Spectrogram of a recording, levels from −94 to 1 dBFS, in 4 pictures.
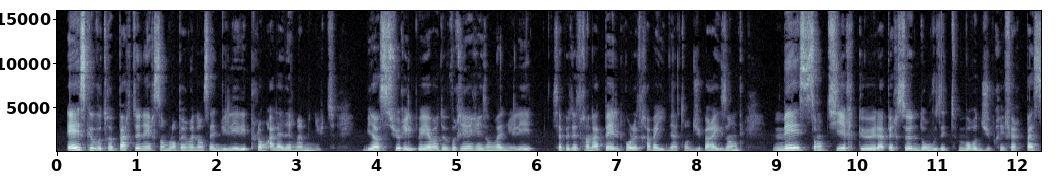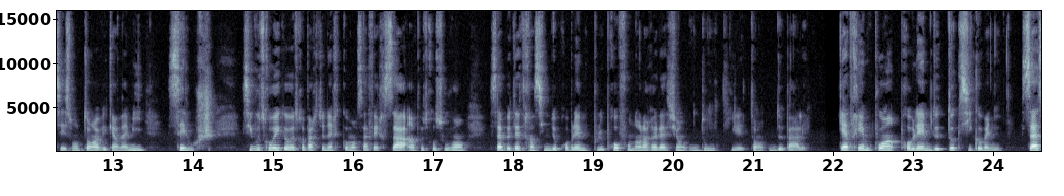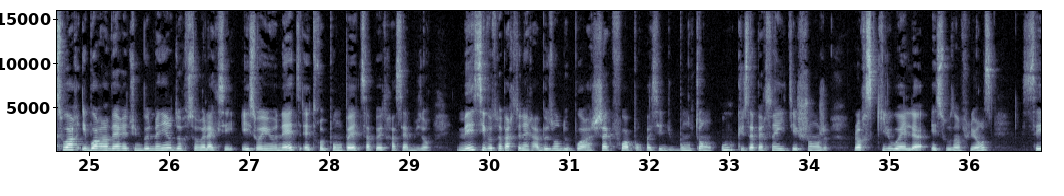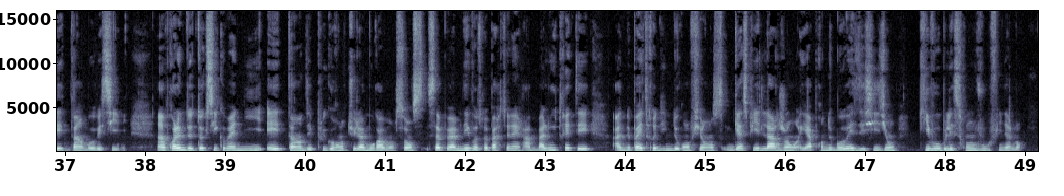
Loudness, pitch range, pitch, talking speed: -23 LUFS, 190-225 Hz, 205 Hz, 225 wpm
